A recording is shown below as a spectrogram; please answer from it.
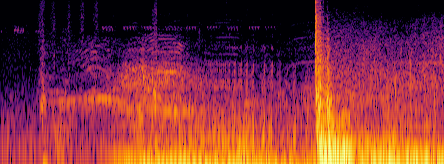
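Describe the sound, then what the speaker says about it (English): A golf ball is struck off the club face in a PGA Tour video game with Rory McIlroy. A soft click comes early, then a loud, sharp, cannon-like crack lands near the end over a steady background rumble. "Frank, did you hear the sound of that coming off the club face? It was like a cannon."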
